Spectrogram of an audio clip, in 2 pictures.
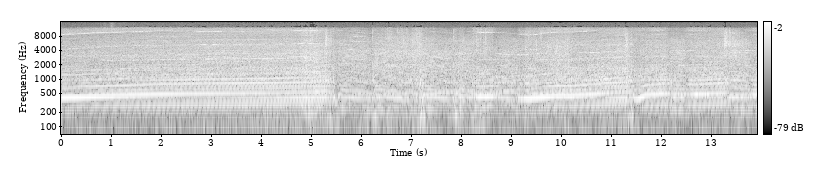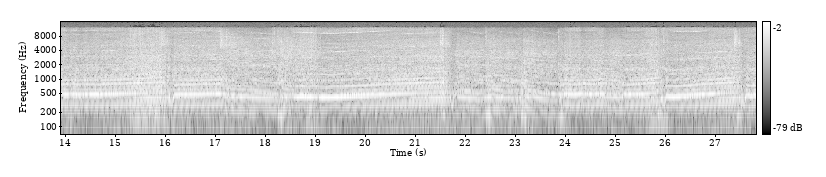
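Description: Tyres squeal on tarmac through the turns.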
